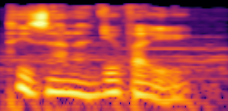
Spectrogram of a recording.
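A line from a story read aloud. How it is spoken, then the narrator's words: Muttered. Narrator (Vietnamese): Nam Ly Nguyệt tỉnh lại, lẩm bẩm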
